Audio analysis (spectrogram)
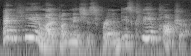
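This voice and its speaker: A woman plays a sly male villain professor in a comedy sketch, purring mock-polite lines that swing widely in pitch. The voice is bright and edged, heard from a little way off in an echoing room. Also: huge pitch swings, measured pace, distant mic, a little hiss or hum, heavily acted. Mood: suave. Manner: suave, theatrical, mock-polite with sudden menace. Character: sly male villain professor who runs a wax museum. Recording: roomy echo, voice set back from the mic.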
